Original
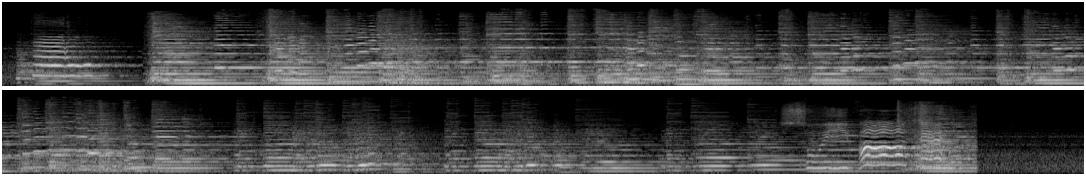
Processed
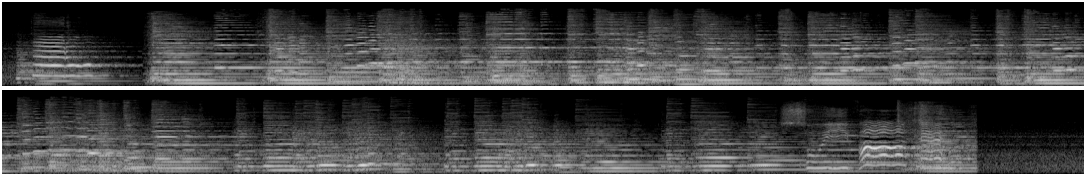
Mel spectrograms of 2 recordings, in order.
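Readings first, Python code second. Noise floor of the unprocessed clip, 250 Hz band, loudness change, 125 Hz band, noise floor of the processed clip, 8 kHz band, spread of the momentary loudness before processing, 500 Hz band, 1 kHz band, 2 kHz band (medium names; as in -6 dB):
-46 dBFS, +1.0 dB, +0.5 dB, +0.5 dB, -45 dBFS, +1.0 dB, 12 LU, +2.0 dB, 0.0 dB, +1.0 dB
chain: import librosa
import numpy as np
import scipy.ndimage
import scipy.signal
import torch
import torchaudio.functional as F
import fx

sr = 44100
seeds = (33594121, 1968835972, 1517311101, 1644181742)

y = scipy.signal.sosfilt(scipy.signal.butter(2, 60.0, 'highpass', fs=sr, output='sos'), x)
y = fx.rider(y, sr, range_db=4, speed_s=2.0)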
